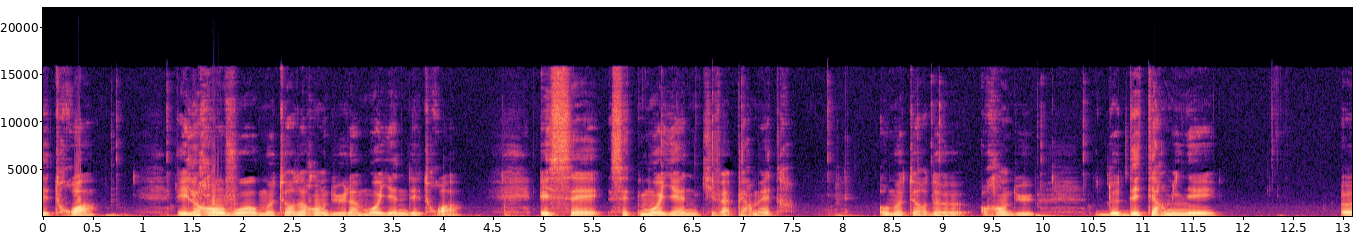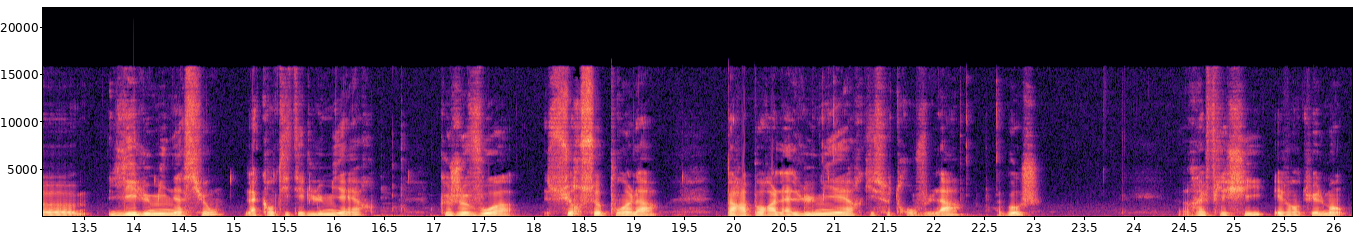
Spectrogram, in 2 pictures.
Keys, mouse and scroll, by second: 0.6 alt+click, 4.8-5.8 scroll down 3, 6.1 alt+middle click, 6.9 alt+click, 8.8 click, 9.9 alt+click, 16.5 middle click, 16.9 middle click, 20.8 click, 22.2 click.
